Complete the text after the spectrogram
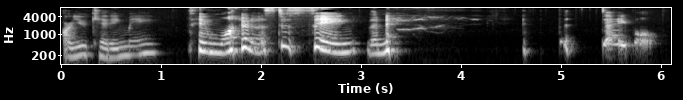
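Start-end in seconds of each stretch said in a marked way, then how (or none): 1.3-6.0 laughing through the words, barely getting them out; real giggles breaking up the sentence. Real, not acted. Laughing at the absurd request.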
